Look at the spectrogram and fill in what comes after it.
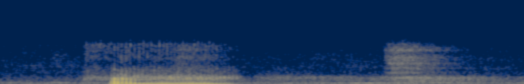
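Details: Yudi, a Shih Tzu pet dog, snoring: one loud, rough, rattling snore lasting under a second, followed by a softer breathy exhale about a second later.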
